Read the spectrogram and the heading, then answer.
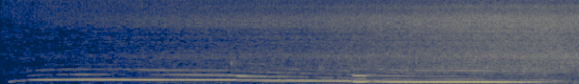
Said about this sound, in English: And this animal lives in a pack, and a pack is the name for a group of this animal. So can you guess? It is a wolf.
